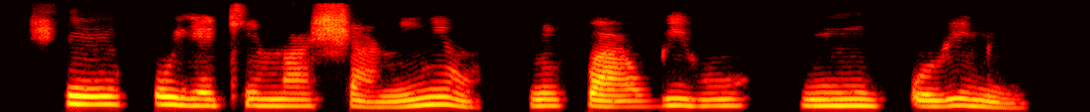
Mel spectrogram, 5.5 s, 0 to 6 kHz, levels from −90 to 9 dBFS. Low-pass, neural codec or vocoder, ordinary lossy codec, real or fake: 5.4 kHz; codec, 16 kHz, 4 kbps, X-Codec, HuBERT features, trained on general audio; none; fake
